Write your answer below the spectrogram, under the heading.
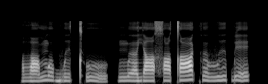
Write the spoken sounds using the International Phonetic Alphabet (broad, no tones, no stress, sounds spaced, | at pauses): ðˤ ɐ m o b w ɨ tʼ u | m ɵ ɐ̯ j a sˤ ʉ tˤ ɨ ɐ̯ k ɵ v ɨ ɓ e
